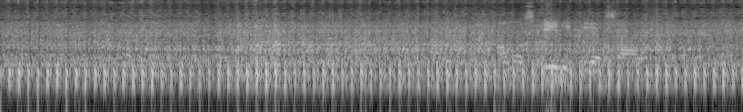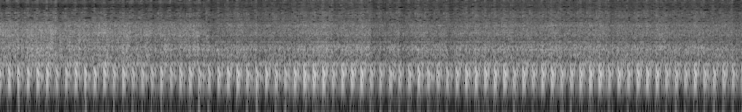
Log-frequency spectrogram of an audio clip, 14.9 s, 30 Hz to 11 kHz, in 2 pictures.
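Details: 1975 Quincy QR 325 air compressor converted to a GE 5HP single-phase TEFC motor, pump at 621 rpm instead of 796 to keep amps down; steady, even piston thumping with no knocks or squeals. Runs smooth and quiet, normal.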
